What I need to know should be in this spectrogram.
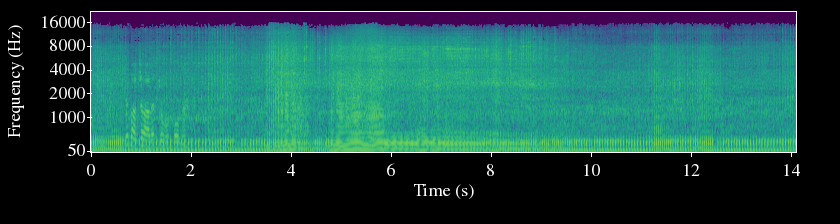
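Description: A quad bike engine roars loudly up close, revving up and down.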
